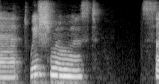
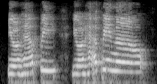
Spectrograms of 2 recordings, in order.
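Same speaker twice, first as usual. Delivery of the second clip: mother's accusing rebuke; 7 semitones higher, 4 dB louder than usual. A narrator's reading. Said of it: "my mother said".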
